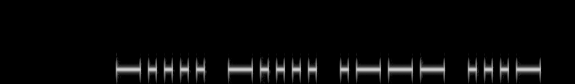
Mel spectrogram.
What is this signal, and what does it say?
Morse code, heard as a keyed tone, about 16 wpm, 700 Hz. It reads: 66JV
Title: Four Challenging Letter-Number Combinations 15wpm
